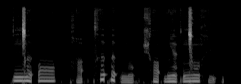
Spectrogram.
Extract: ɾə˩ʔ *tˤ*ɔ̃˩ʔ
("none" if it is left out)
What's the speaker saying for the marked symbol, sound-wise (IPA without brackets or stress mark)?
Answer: n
